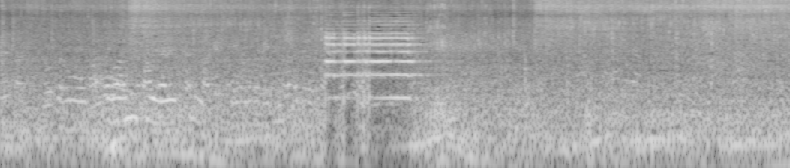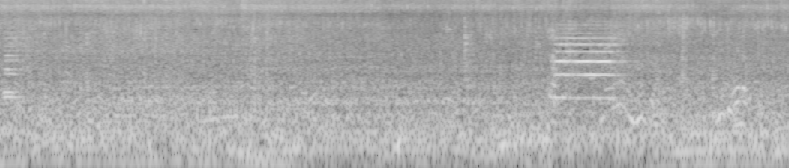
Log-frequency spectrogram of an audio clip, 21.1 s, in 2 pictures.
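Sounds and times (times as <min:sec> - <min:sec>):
patties sizzling in oil: 0:00.0 - 0:21.0
vehicle horn honking: 0:04.3 - 0:05.8, 0:10.5 - 0:11.0, 0:17.8 - 0:19.1.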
